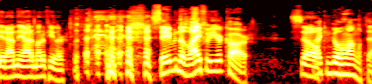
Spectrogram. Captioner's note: both laugh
